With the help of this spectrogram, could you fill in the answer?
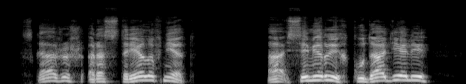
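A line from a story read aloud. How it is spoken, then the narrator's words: Shouted from the back rows. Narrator (Russian): крикнули из задних рядов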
